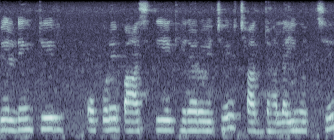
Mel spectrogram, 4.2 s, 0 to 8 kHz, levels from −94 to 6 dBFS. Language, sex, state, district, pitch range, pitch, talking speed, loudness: Bengali, female, West Bengal, Paschim Medinipur, 200-230 Hz, 215 Hz, 145 wpm, -14 LUFS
